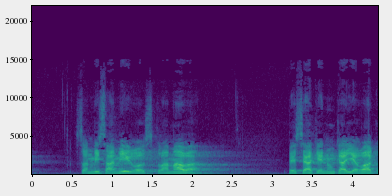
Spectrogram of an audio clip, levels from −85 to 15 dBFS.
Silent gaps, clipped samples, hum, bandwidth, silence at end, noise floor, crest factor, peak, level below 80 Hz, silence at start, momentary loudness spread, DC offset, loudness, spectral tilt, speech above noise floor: none; under 0.1%; none; 15.5 kHz; 0 s; -59 dBFS; 20 dB; -2 dBFS; -54 dBFS; 0.6 s; 12 LU; under 0.1%; -20 LUFS; -4.5 dB/octave; 39 dB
